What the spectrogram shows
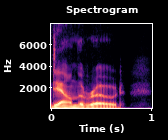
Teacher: the final D in road can be softened or almost dropped like another stop consonant. Yeah, final T and D sounds often get reduced or unreleased in casual speech, especially before a pause.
